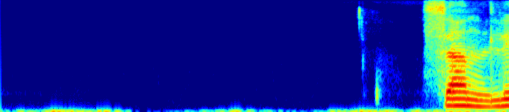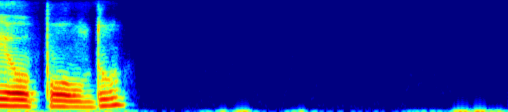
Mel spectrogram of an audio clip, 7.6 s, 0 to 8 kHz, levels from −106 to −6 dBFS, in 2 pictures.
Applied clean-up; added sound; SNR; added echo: neural mask model Resemble Enhance denoiser.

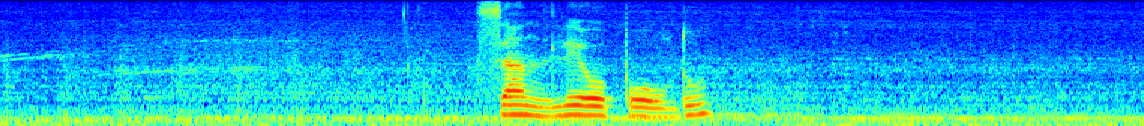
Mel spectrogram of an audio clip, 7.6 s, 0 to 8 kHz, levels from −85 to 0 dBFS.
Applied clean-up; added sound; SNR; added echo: none; Engine; 12 dB; none.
